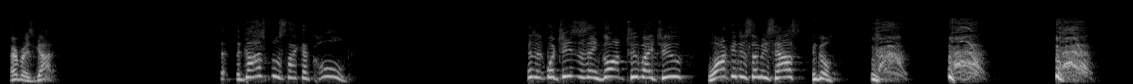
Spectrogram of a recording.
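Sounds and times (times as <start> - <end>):
speech: 0.1 - 0.6, 2.2 - 3.6, 5.3 - 9.9, 10.6 - 11.0
harsh human coughs: 8.7 - 10.0, 10.6 - 11.1.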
